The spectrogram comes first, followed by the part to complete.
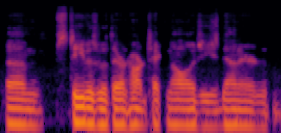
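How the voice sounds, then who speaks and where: A low-pitched, warm, monotone male voice at a moderate pace belongs to a podcast host chatting casually about dirt track racing. As he reads out comments, he rambles and restarts a lot, and his voice is getting scratchy.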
